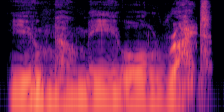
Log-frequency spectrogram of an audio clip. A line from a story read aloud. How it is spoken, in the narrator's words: snarled, his whole body writhing as if a current were passing through it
